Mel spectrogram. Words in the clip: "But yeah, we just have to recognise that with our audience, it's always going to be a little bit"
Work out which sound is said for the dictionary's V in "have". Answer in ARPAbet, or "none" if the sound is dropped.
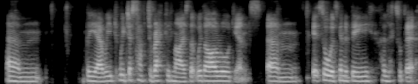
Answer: F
